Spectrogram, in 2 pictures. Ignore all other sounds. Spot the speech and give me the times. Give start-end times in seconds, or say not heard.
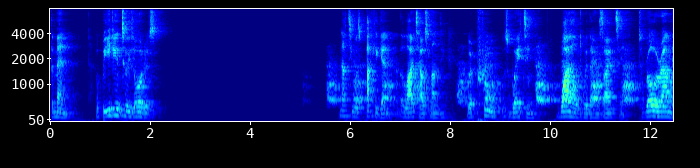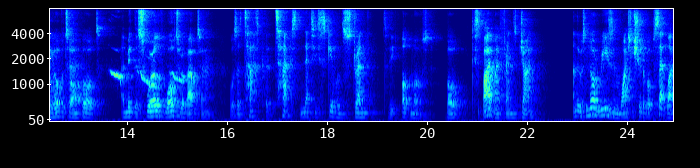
0.0-2.1, 5.8-22.2, 22.9-24.9.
